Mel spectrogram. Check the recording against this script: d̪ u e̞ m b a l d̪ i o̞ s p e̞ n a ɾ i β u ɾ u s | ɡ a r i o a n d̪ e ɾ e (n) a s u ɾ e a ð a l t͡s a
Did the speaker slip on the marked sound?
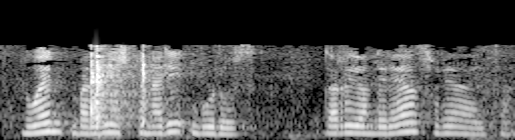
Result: yes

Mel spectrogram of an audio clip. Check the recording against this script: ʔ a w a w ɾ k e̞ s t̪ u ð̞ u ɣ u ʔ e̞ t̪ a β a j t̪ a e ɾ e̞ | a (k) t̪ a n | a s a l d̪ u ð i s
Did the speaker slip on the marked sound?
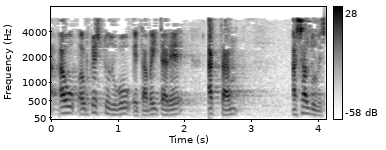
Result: no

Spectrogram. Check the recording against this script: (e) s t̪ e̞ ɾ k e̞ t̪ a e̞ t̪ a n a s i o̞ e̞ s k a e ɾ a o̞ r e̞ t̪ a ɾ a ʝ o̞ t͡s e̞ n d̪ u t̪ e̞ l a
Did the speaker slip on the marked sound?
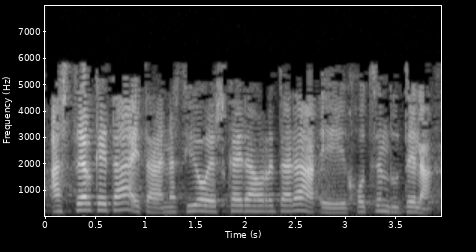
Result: yes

